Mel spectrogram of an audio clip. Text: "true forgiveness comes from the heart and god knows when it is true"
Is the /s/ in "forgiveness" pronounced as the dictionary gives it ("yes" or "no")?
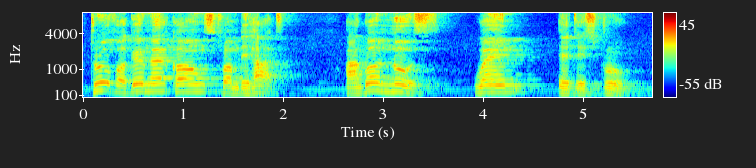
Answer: no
